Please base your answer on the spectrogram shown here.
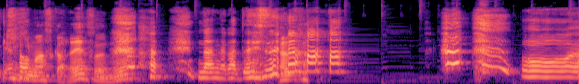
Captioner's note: laughs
